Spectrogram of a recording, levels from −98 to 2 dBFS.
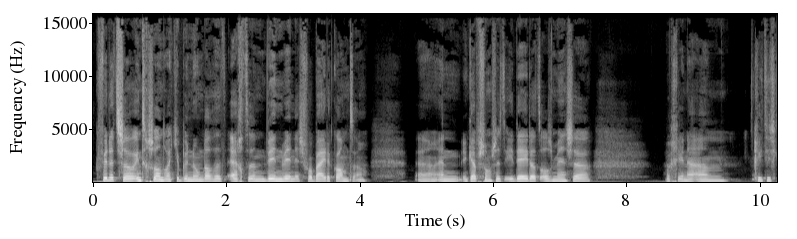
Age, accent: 20-39, Dutch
